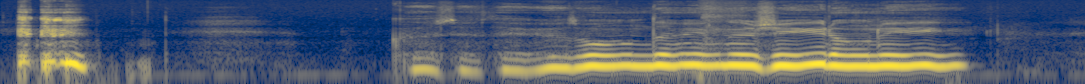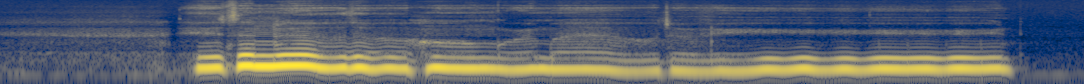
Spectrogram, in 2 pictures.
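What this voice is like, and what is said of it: Imitates another person's singing voice. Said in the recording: “That was my Elvis impersonation, and I think I'm pretty good at it”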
